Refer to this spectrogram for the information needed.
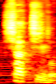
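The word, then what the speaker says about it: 鯱: うん、で、しかも、えー、魚の虎とかっていう、そのまま書いて、シャチと読むようなやつがいたと。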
